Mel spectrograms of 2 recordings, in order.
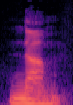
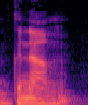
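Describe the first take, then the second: First: The name starts with a plain N sound. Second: The name starts with a hard G sound. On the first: The speaker believes this is correct. The speaker calls it right. "the G is silent" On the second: Someone else said it this way. The speaker calls it wrong. "I heard someone from Canada calling him Mister Gnam"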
